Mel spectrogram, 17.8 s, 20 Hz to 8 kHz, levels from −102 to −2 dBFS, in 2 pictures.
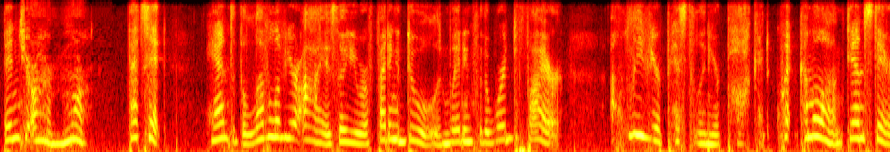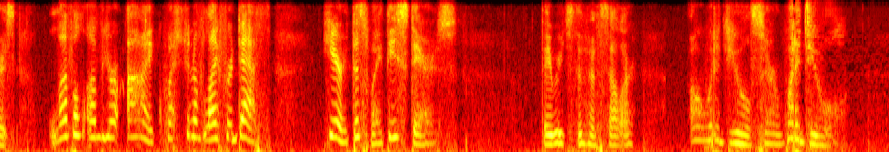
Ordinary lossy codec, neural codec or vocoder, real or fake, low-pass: Opus, 16 kbps; none; real; 7.2 kHz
